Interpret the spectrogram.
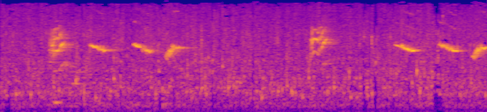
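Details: Double-collared seedeater singing a strong song with calls for song training: a loud chip followed by several clear downslurred whistles, then another chip and a second run of whistles, backed by rushing waterfall noise.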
